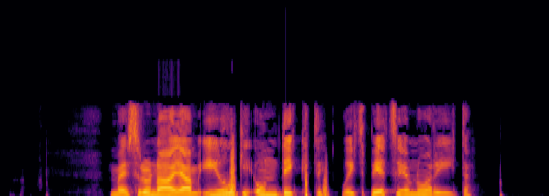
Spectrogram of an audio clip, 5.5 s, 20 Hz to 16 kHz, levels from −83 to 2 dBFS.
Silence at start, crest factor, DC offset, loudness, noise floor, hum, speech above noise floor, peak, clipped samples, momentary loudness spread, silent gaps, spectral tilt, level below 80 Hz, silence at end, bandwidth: 1.1 s; 16 dB; under 0.1%; -15 LUFS; -61 dBFS; none; 46 dB; 0 dBFS; under 0.1%; 13 LU; none; -4 dB/octave; -54 dBFS; 0.8 s; 8 kHz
